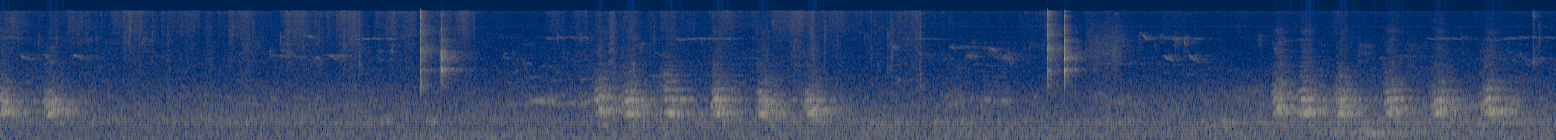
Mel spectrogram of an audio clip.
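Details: Border Collie barking during an obedience training session: two runs of rapid, evenly paced barks, each with several barks about half a second apart, plus occasional sharp clicks or knocks.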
